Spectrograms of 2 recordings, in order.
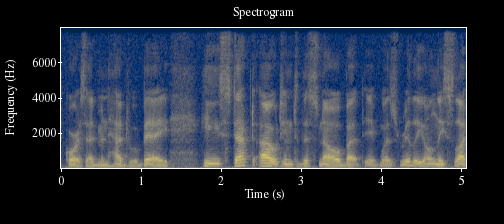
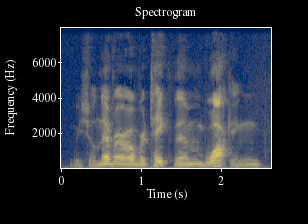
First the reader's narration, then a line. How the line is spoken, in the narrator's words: growled the dwarf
